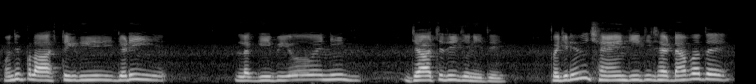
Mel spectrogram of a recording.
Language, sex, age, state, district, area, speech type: Punjabi, male, 18-30, Punjab, Mohali, rural, spontaneous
